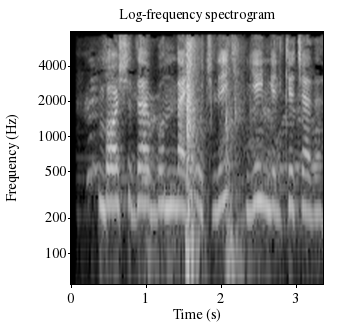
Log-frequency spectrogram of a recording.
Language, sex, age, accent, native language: Uzbek, female, 18-24, Namangan, Uzbek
